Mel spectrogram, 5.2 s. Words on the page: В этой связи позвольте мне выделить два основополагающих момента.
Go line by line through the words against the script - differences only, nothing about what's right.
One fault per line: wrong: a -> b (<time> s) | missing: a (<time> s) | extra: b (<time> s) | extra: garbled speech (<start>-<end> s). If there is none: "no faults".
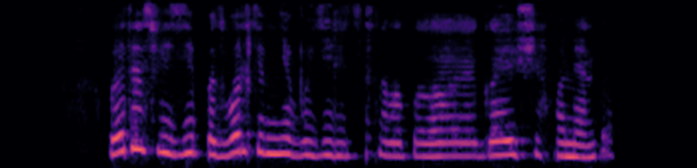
missing: два (2.7 s)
